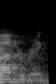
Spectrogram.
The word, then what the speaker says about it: Roderick: Roderick. All the syllables.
